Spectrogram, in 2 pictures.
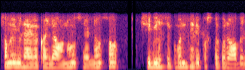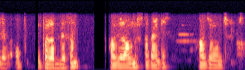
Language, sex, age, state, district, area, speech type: Nepali, male, 18-30, West Bengal, Darjeeling, rural, conversation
